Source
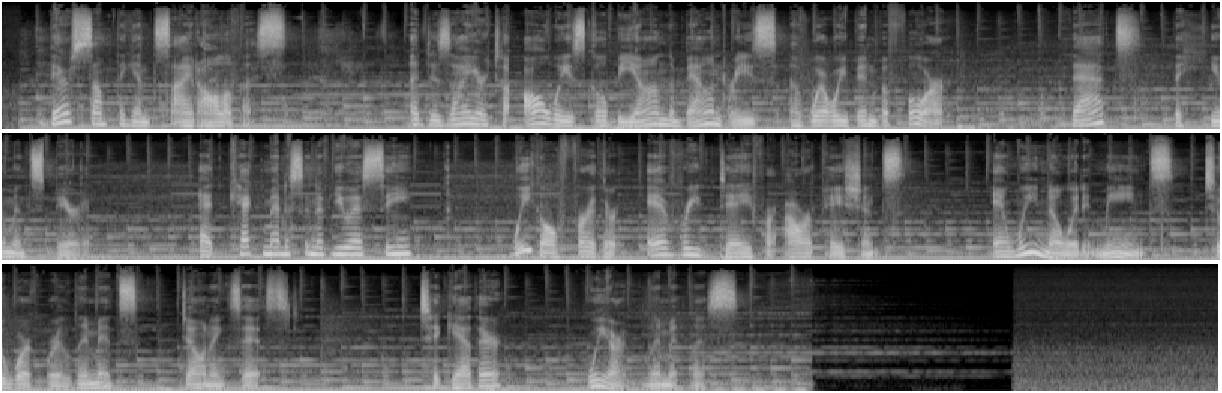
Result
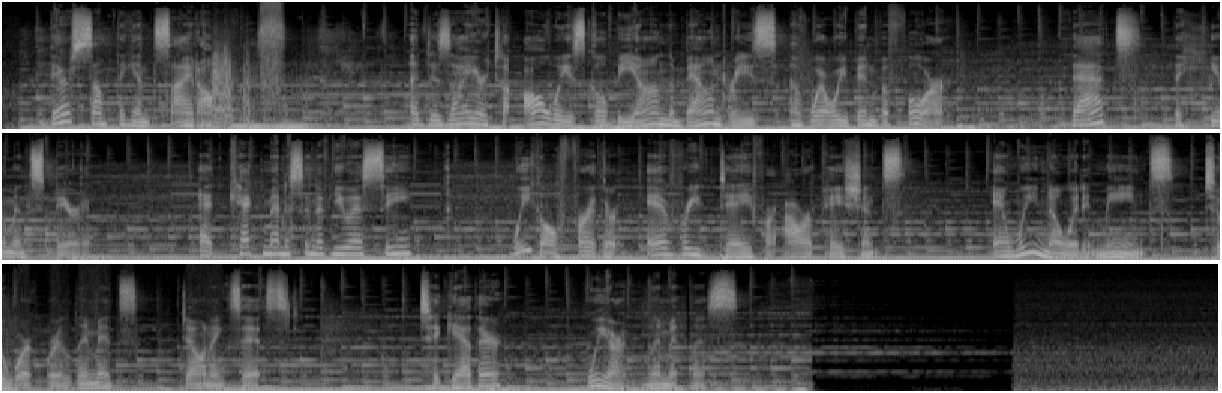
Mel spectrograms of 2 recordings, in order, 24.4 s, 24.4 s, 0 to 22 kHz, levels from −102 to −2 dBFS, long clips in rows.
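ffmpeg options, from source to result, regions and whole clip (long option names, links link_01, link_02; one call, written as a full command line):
ffmpeg -i in.wav -filter_complex "[0:a]asettb=1/sr,asplit=3[link_01][link_02][link_03];[link_01]atrim=end=1.394[link_04];[link_02]atrim=start=1.39:end=2.03,asetpts=PTS-STARTPTS,afade=type=in:duration=0.004:curve=qsin,afade=type=out:start_time=0.636:duration=0.004:curve=qsin,bass=frequency=250:gain=8,treble=frequency=4000:gain=-9,aeval=exprs='0.0473*(abs(mod(val(0)/0.0473+3,4)-2)-1)':channel_layout=same[link_05];[link_03]atrim=start=2.026[link_06];[link_04][link_05]acrossfade=duration=0.004:curve1=hsin:curve2=qsin[link_07];[link_07][link_06]acrossfade=duration=0.004:curve1=qsin:curve2=hsin,asettb=1/sr,asplit=3[link_08][link_09][link_10];[link_08]atrim=end=7.914[link_11];[link_09]atrim=start=7.91:end=8.58,asetpts=PTS-STARTPTS,afade=type=in:duration=0.004:curve=qsin,afade=type=out:start_time=0.666:duration=0.004:curve=qsin,highpass=frequency=270:poles=1,highshelf=frequency=5300:gain=-7,acontrast=51[link_12];[link_10]atrim=start=8.576[link_13];[link_11][link_12]acrossfade=duration=0.004:curve1=hsin:curve2=qsin[link_14];[link_14][link_13]acrossfade=duration=0.004:curve1=qsin:curve2=hsin,asettb=1/sr,asplit=3[link_15][link_16][link_17];[link_15]atrim=end=16.344[link_18];[link_16]atrim=start=16.34:end=17.71,asetpts=PTS-STARTPTS,afade=type=in:duration=0.004:curve=qsin,afade=type=out:start_time=1.366:duration=0.004:curve=qsin,lowpass=frequency=2700:poles=1,lowshelf=frequency=110:gain=-11,acrusher=bits=8:mode=log:mix=0:aa=0.000001[link_19];[link_17]atrim=start=17.706[link_20];[link_18][link_19]acrossfade=duration=0.004:curve1=hsin:curve2=qsin[link_21];[link_21][link_20]acrossfade=duration=0.004:curve1=qsin:curve2=hsin,asettb=1/sr,asplit=3[link_22][link_23][link_24];[link_22]atrim=end=20.804[link_25];[link_23]atrim=start=20.8:end=21.5,asetpts=PTS-STARTPTS,afade=type=in:duration=0.004:curve=qsin,afade=type=out:start_time=0.696:duration=0.004:curve=qsin,highpass=86,adynamicequalizer=threshold=0.00398:dfrequency=1700:dqfactor=0.7:tfrequency=1700:tqfactor=0.7:attack=5:release=100:ratio=0.375:range=2.5:mode=cutabove:tftype=highshelf[link_26];[link_24]atrim=start=21.496[link_27];[link_25][link_26]acrossfade=duration=0.004:curve1=hsin:curve2=qsin[link_28];[link_28][link_27]acrossfade=duration=0.004:curve1=qsin:curve2=hsin,highshelf=frequency=4400:gain=-7.5,alimiter=limit=-20.5dB:level=0:latency=1:release=27,equalizer=frequency=320:width_type=o:width=2.9:gain=-12,volume=-3dB" out.wav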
